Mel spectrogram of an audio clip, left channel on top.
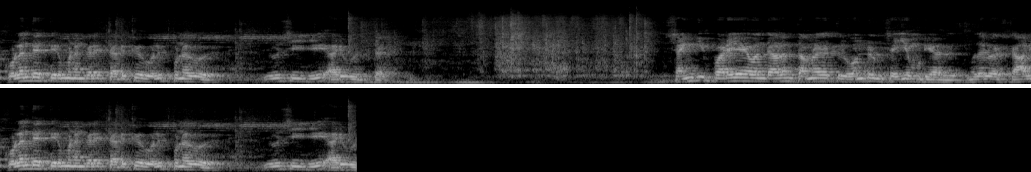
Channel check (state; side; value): drops out; right; at 3.6 s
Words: குழந்தை திருமணங்களை தடுக்க விழிப்புணர்வு யுசிஜி அறிவுறுத்தல். சங்கி படையே வந்தாலும் தமிழகத்தில் ஒன்றும் செய்ய முடியாது. முதல்வர்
